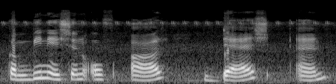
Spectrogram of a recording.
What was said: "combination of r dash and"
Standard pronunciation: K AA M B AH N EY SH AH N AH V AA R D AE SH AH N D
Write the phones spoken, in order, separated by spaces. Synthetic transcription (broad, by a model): K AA M B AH N EY SH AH N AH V AA R D AE SH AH N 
